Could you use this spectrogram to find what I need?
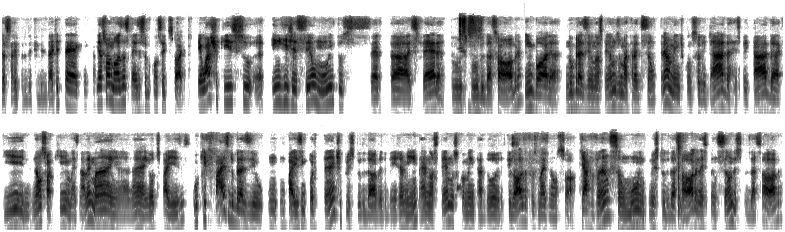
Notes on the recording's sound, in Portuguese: excertos do áudio da conversa realizada ao vivo no instagram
